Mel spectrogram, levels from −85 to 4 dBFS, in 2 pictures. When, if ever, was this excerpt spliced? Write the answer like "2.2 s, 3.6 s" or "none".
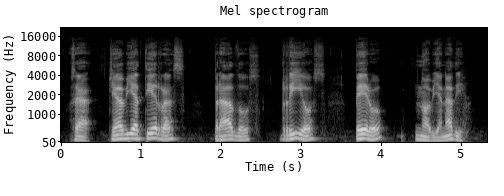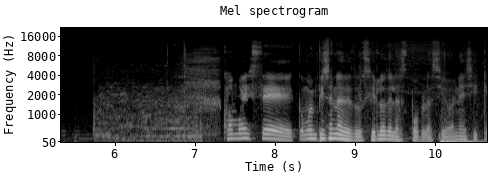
7.3 s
